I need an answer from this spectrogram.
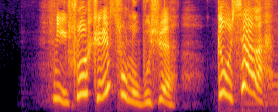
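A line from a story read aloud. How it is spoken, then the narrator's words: Angry. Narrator (Chinese): 沈群玉怒道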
